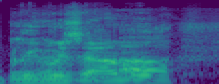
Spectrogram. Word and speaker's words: Leguizamo: I can't pronounce his name. Leguizamo.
